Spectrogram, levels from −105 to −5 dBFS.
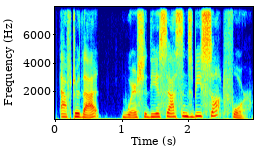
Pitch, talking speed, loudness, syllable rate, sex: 205 Hz, 180 wpm, -20 LUFS, 5.2 syllables/s, female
